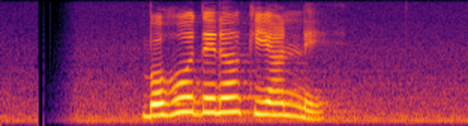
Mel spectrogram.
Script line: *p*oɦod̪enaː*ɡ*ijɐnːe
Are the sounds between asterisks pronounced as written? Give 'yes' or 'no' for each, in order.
no, no

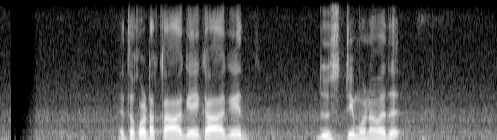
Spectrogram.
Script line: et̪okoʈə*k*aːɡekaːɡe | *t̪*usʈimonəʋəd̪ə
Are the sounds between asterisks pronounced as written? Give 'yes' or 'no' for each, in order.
yes, no

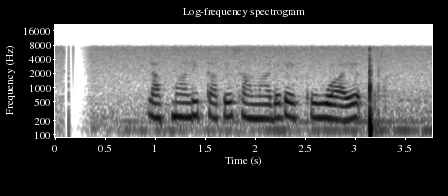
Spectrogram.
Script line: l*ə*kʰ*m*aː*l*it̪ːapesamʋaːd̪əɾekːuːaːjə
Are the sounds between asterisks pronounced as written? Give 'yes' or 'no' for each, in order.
no, yes, yes

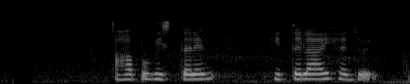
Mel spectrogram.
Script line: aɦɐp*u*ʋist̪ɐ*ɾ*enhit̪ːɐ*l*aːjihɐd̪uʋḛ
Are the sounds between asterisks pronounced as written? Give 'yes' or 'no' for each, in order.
yes, yes, yes

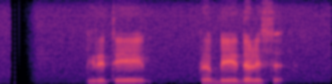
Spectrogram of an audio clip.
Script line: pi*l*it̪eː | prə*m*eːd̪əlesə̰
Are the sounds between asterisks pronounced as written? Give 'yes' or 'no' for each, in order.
no, no

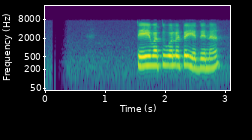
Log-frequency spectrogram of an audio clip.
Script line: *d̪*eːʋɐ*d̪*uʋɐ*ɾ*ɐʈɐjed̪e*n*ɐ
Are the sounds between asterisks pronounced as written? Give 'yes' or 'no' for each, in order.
no, no, no, yes

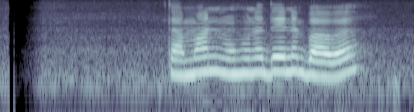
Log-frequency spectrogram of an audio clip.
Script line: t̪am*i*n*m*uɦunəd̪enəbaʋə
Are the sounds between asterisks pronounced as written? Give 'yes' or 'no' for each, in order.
no, yes

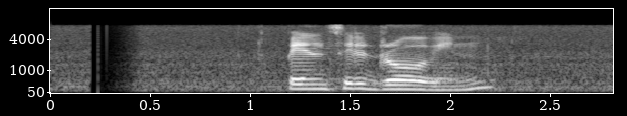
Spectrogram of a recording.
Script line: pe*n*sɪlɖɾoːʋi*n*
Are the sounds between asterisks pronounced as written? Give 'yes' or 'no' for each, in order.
yes, yes

